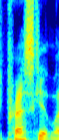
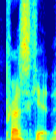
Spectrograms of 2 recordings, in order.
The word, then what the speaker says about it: Prescott: It's Prescott like biscuit. There we are. – Prescott. – If anybody ever wonders, just remember biscuit. That works well.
